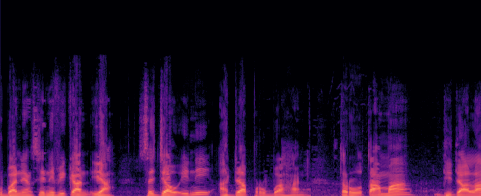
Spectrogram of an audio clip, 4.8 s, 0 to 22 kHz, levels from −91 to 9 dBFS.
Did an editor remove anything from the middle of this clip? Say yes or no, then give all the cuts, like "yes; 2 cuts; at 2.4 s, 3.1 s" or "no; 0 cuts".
yes; 1 cut; at 3.1 s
